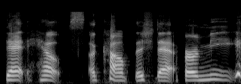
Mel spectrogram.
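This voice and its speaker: A woman's voice: mid-range voice, steady tone, takes it slowly, a bit bright, clean tone, no echo, studio quality. A woman hosting a book podcast in a conversational way, putting questions to a guest and addressing listeners. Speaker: podcast host.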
